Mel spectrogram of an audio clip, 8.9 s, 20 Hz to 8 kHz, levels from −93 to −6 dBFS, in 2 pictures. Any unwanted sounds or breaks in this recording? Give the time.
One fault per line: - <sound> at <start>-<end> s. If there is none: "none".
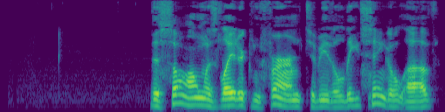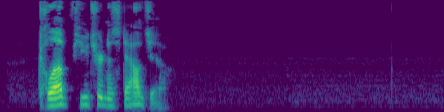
none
